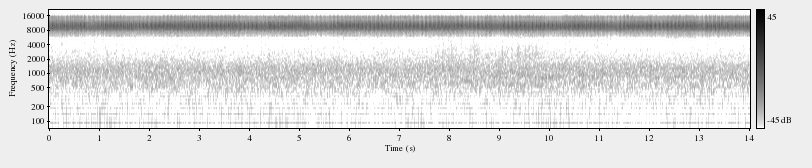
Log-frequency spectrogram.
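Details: Chirping crickets: males stridulate by scraping the top of one wing along the serrated vein of the other. An endless, thin, very high trill runs evenly from start to end without pauses or other noises.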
